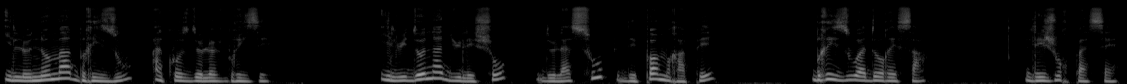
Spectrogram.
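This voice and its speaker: A woman's voice: on the low side, animated, takes it slowly, dark tone, no room sound, studio quality. A woman reading a scripted children's story as a storyteller.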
